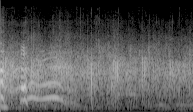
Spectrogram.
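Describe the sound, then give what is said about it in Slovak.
Audience applause during a talk on teaching, a brief burst of clapping with a short vocal sound over the start. “To si zaslúži potlesk samoho sebe.”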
